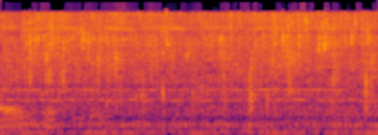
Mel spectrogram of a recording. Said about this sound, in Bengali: এই যে আমাদের মাছের ভাজা হচ্ছে কড়াইটা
